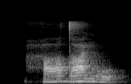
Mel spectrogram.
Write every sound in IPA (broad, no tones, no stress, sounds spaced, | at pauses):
h ɑ dˤ e ŋ u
